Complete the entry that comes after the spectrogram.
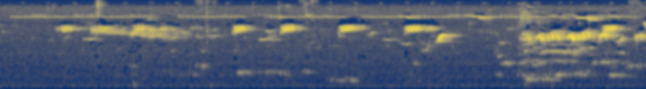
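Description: Faint calls of several small songbirds in the tree canopy: short high chirps every second or so, then a denser run of chattering calls from about six and a half seconds in.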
